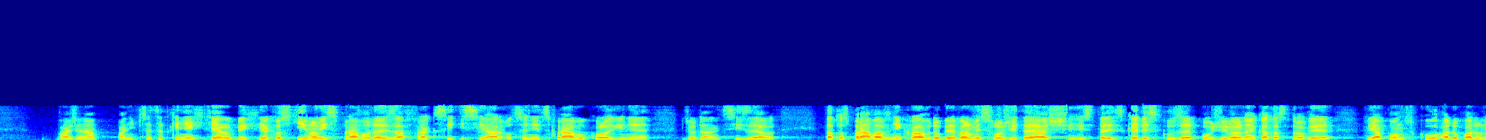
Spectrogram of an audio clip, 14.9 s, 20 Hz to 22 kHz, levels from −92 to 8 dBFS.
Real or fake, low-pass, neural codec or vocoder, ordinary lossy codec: fake; 5.4 kHz; autoencoder, 48 kHz, 128 numbers a frame, DAC-VAE, trained on Japanese speech; AAC, 32 kbps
